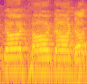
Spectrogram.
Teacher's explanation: दांत से जस्ट थोड़ा ऊपर, जो दांत के ऊपर ऊंचा जो भाग है ना, ऊंचा हल्का सा ऊंचा है कि नहीं, वही सट रहा, वही मुर्दा है। और मुर्दा में जब सटता है तो टा ठा बोल पाते हैं।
